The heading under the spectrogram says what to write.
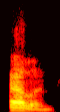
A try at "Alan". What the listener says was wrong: It's so funny because the way you're saying it, it sounds like Ellen. Alan, yes.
